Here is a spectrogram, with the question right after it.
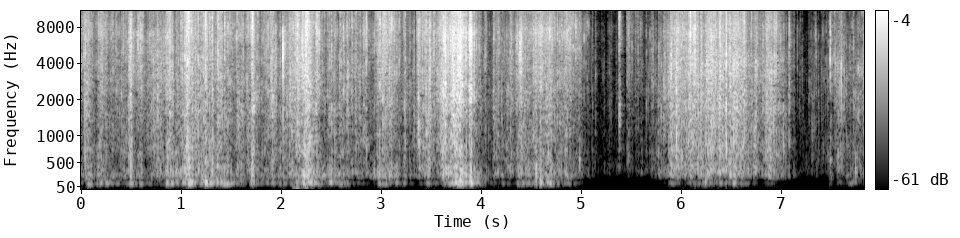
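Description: Thin pink tissue paper sheets are lifted, folded and crinkled with fingertips close to the mic. The result is a dense, bright, crackling rustle that swells and fades, with brief near-silent pauses around the five- and seven-second marks.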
